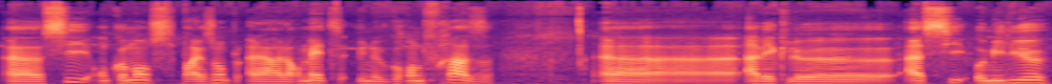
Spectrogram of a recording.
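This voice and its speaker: Un homme qui explique le dressage de son chien en vlog décontracté, avec beaucoup d'hésitations. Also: male voice, lowish voice, expressive, slow. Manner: chatty, many "euh" fillers, gives commands to the dog. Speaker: dog trainer and channel owner. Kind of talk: casual explanatory vlog with a dog.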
